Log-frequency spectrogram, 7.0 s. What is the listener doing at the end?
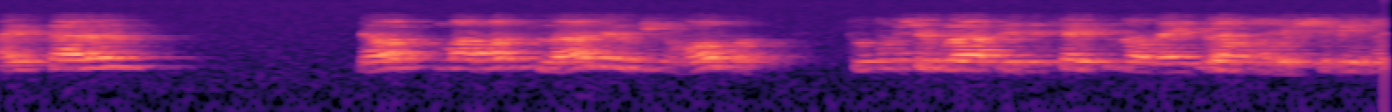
taking over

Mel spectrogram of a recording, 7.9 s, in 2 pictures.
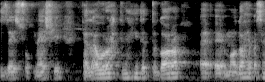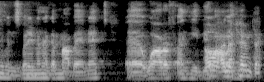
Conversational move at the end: taking over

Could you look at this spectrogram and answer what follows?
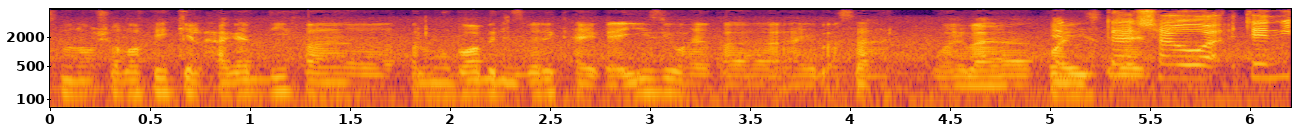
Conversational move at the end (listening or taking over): taking over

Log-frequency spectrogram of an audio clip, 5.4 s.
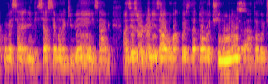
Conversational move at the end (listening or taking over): listening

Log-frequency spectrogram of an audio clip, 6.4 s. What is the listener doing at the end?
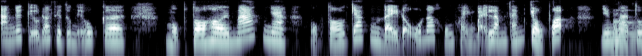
listening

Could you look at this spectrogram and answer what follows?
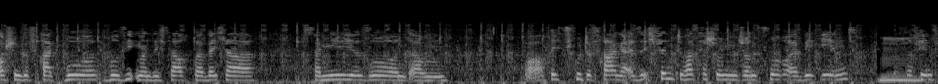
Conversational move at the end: listening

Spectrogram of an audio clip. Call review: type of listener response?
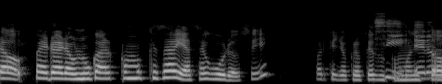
taking over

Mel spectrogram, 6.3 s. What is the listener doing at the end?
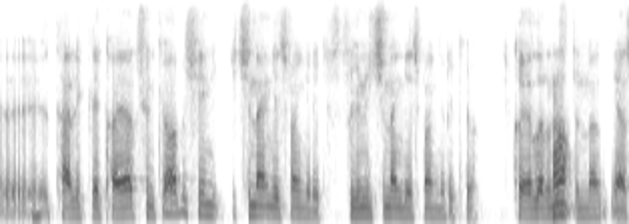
listening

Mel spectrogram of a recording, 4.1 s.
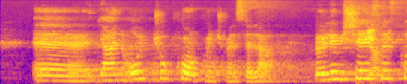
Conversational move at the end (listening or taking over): listening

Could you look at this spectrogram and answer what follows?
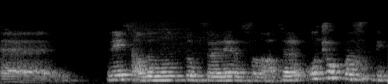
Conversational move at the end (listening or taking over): listening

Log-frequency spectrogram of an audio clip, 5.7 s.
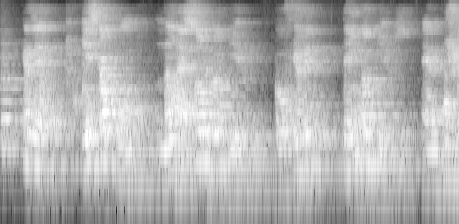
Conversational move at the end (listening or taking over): listening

